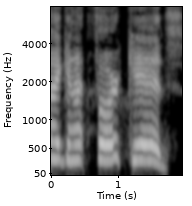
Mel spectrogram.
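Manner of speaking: mock very high, very slow, drawn-out yell. Retelling how a woman in the crowd called out: imitating a woman yelling. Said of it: "this woman in the crowd yells out".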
